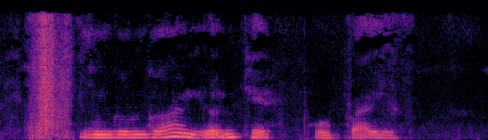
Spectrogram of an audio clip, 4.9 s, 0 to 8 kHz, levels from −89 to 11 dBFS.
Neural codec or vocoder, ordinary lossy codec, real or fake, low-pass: codec, 16 kHz, 2 kbps, FunCodec, trained on Chinese and English, 25 frames a second; MP3, 32 kbps; fake; 7.2 kHz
